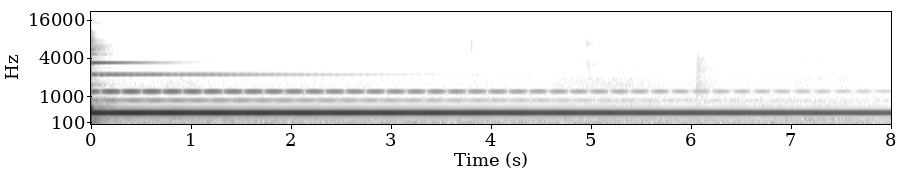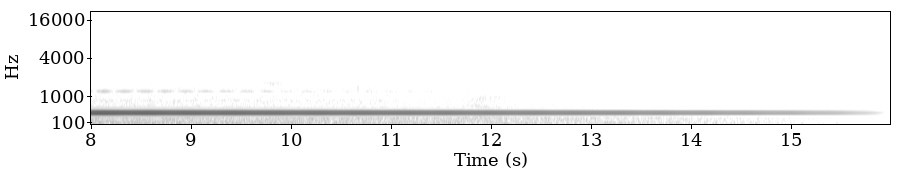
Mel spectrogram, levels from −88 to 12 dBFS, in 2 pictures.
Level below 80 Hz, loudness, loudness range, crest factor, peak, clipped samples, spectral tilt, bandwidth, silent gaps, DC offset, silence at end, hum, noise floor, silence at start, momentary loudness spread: -70 dBFS; -21 LUFS; 23 LU; 22 dB; 0 dBFS; under 0.1%; -5 dB/octave; 3.7 kHz; none; under 0.1%; 3.95 s; none; -73 dBFS; 0 s; 24 LU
